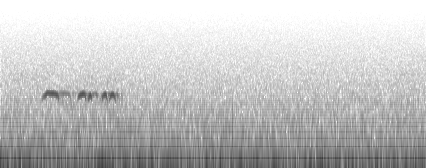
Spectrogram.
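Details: Desert Tawny Owl, one of a calling pair in a remote part of the Judean Desert, Israel: a single hooting phrase, a drawn-out hoot followed by two quick paired hoots, then silence over steady low wind-like rumble.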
